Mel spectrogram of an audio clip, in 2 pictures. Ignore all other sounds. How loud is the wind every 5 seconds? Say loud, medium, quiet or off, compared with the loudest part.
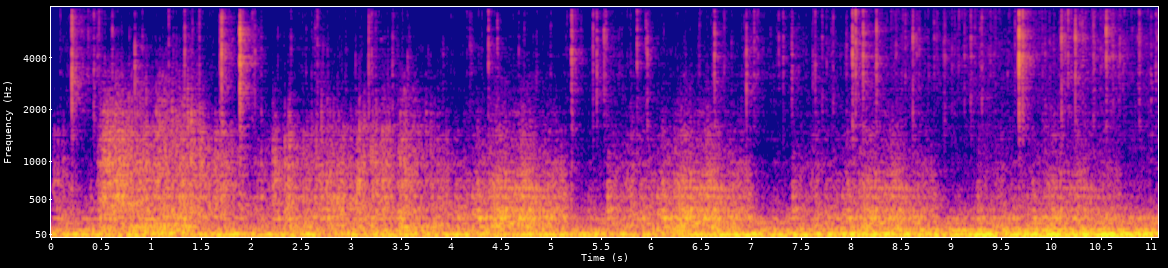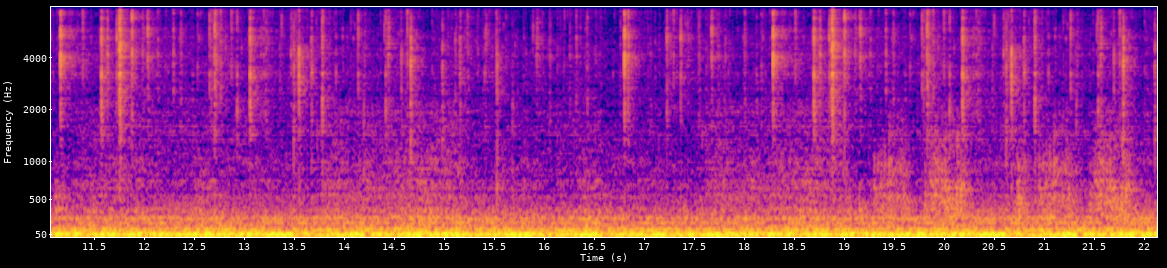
loud, loud, medium, medium, medium.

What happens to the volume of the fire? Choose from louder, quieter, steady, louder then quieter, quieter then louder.
louder.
